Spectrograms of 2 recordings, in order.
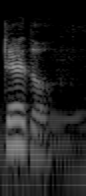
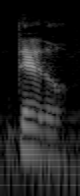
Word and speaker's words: dedo: Now, the word dedo, you see that one D is highlighted, it's thick, because the D in the middle of the word, you want to pronounce it a little bit different.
